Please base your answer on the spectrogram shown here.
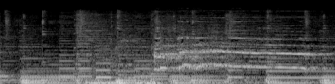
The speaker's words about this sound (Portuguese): Quando o galo carijó solta o canto do bule,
